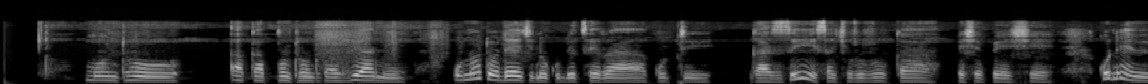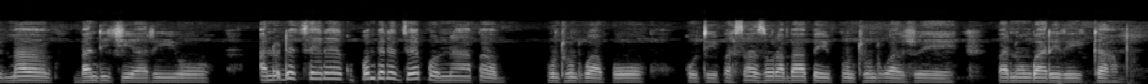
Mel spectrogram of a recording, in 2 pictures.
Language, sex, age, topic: Ndau, female, 50+, health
